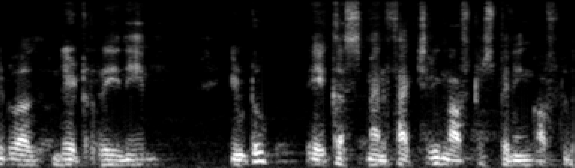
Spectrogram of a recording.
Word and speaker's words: Aequs: एकस एकस एक्चुअली आप सही प्रोनाउंस किया।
